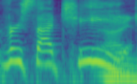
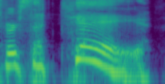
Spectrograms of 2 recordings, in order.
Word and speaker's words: Versace: She's like, it's not Versace. – Yes, she did. – Versace. We've been saying it wrong for years. Versace. It's Versace, not chi.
